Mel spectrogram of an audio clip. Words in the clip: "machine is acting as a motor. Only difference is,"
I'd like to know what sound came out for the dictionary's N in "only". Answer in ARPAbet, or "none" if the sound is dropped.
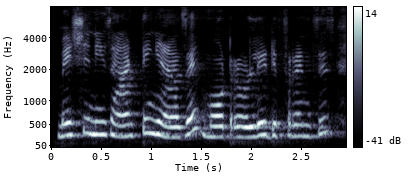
none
